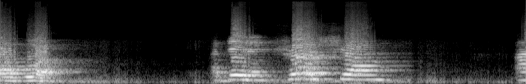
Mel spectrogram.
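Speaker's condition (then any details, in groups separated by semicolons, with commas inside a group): Cerebral palsy; present from birth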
